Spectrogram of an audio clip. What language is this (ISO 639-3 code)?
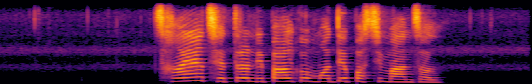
nep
